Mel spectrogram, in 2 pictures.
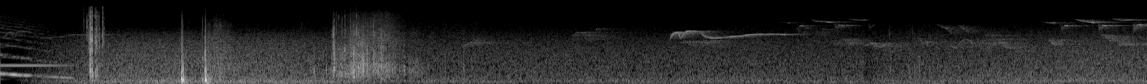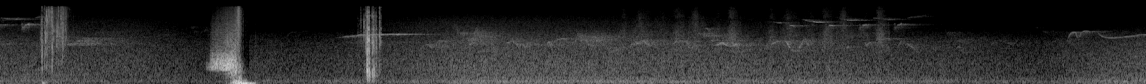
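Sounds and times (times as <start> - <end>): bird-like chirping: 0.0 - 1.1
background hiss: 0.0 - 22.9
sharp clicks: 0.8 - 1.1, 15.1 - 15.4
sharp snap: 13.6 - 14.0, 15.1 - 15.4
whooshing sweep: 13.6 - 14.0.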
